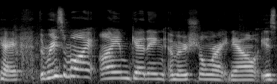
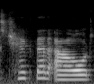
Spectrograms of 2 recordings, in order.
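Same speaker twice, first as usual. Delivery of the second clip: ordinary delivery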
